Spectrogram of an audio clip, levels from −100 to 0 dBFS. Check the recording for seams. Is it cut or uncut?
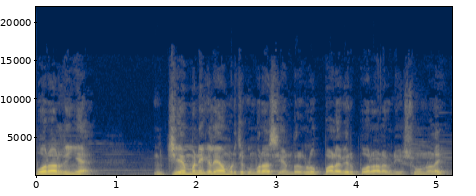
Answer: uncut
